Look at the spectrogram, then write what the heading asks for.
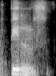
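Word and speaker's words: Perls: Pearls es P-A-R-L-S. Pearls se escribe. Se pronuncia Pearls.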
